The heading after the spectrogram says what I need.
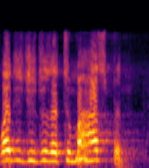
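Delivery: play-acted, high-pitched, shrieking accusing tone. Retelling what a rescued woman screamed about her husband: imitating someone screaming. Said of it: "she started screaming at me".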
